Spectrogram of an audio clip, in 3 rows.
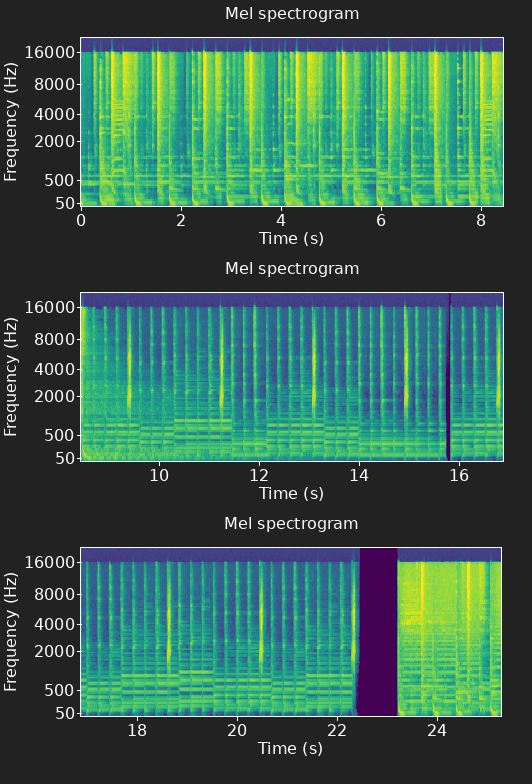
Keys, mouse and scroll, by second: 0.4-1.1 right drag, 0.6 drag, 2.4 click, 2.8 right drag, 3.3 click, 4.5 right click, 6.0 middle click, 6.6 click, 6.8 Right, 7.6 click, 8.3 middle click, 9.2 click, 10.0 middle click, 10.3 click, 11.1 drag, 11.1 right click, 11.3-12.5 middle drag, 12.5-12.9 drag, 13.3-13.9 drag, 14.0-15.2 middle drag, 15.7 click, 16.8 click, 19.3 drag, 20.8 click.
